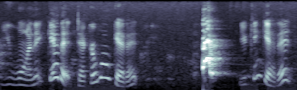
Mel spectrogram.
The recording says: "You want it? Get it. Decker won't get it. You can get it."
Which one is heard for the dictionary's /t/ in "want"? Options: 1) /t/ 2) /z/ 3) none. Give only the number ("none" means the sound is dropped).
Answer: 3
